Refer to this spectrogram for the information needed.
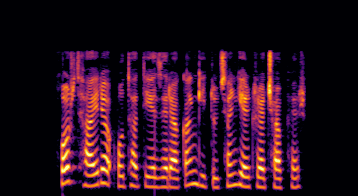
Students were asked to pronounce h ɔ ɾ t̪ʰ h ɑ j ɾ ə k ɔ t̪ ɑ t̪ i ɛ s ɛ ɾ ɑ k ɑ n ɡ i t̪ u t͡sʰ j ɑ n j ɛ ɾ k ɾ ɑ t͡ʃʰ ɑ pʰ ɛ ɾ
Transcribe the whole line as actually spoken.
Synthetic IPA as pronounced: χ ɔ ɾ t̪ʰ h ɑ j ɾ ə ʔ ɔ t̪ʰ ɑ t̪ i ɛ z ɛ ɾ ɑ k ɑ n ɡ i t̪ u t͡sʰ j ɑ n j ɛ ɾ k ɾ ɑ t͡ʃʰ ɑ pʰ ɛ ɾ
